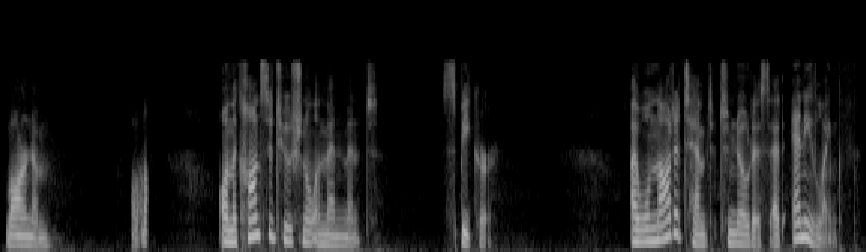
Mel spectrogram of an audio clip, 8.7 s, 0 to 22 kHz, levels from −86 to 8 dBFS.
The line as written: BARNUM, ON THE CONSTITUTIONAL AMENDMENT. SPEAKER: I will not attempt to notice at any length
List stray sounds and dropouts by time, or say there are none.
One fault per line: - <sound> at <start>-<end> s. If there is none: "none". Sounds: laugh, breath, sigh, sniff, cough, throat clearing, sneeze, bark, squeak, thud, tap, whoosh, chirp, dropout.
- laugh at 1.3-1.5 s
